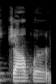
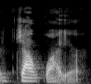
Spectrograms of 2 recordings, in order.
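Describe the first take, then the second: First: Jaguar said as JAG-wer; two-syllable Jaguar. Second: Jaguar said as JAG-wire; three-syllable Jaguar. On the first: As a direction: end Jaguar on a short "wer". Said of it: "they pronounce Jaguar". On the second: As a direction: end Jaguar on "why-er". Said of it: "check the pronunciation". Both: Shown as a demonstration.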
